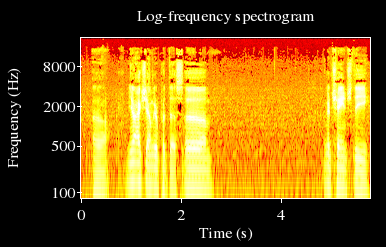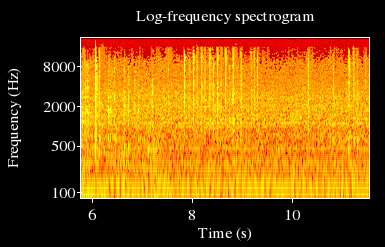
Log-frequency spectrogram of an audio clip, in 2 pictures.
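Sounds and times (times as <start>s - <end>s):
steady low electrical hum: 0.0s - 11.5s
speech: 0.2s - 2.7s, 4.8s - 6.2s
fingers typing on a computer keyboard: 7.8s - 9.4s, 10.3s - 11.5s.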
